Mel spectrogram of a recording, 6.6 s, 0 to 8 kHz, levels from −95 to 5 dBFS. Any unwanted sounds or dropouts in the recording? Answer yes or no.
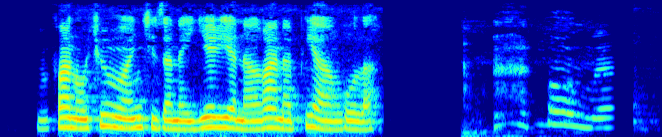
yes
